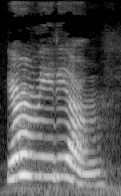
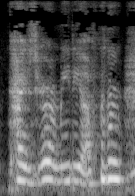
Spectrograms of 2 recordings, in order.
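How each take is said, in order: First: High, slow, laughing through it; real delighted laugh as you repeat it; beaming laugh over the words; laughing with joy. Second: Said in the usual way. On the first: Real, not acted. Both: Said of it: "I don't know why I'm laughing".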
